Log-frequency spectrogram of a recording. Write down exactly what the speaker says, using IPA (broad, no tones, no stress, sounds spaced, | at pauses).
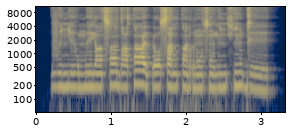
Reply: v e ɲ eː ʊ̯ m e j ẽ sˤ õ dˤ ə ɪ̯ tˤ ĩ j ɪ ʔ yː sˤ e ɲ tˤ ĩ r õ s õ j ĩ ɲ ç ĩ ʊ̯ ɡ eː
